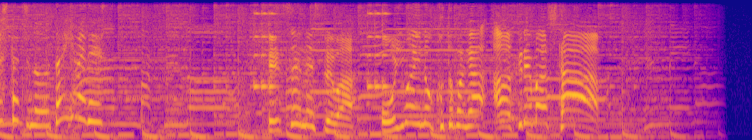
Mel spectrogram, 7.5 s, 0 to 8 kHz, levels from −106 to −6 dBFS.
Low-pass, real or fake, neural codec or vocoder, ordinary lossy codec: 7.2 kHz; real; none; none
